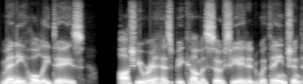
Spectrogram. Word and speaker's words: Ashura: Ashura, pronounced Ashura, possibly paralleling the Jewish practice of fasting on the 10th of Tishri, generally known as Yom Kippur.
